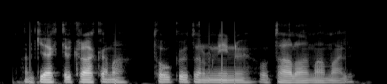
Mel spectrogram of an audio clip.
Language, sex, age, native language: Icelandic, male, 30-39, Icelandic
